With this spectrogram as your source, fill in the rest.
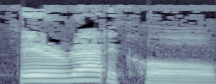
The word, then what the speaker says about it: theoretical: 个浊化，大声来念 theoretical。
